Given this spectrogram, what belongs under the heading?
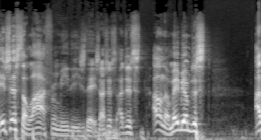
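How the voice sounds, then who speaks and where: Lively intonation marks a man's very fast speech with an American accent. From Virginia Beach, US. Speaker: podcast host. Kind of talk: casual interview chat. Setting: hotel room.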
